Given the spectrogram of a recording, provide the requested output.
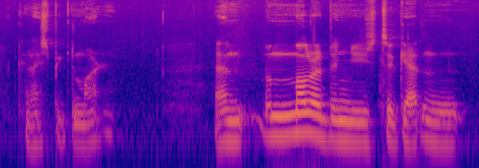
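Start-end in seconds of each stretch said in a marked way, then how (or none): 0.2-1.1 hushed, very soft, spoken out the mouth's corner. Recalling Mickey Rourke phoning his mother's house, imitating Mickey Rourke's soft quiet voice. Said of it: "speaks at the end of his mouth, you know, very quietly, softly spoken".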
